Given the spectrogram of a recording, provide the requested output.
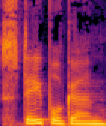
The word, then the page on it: staple gun: American English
